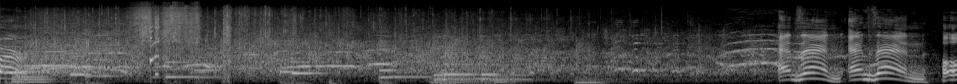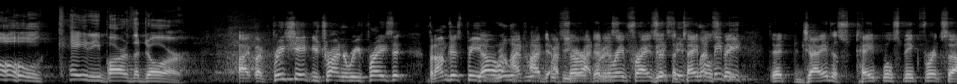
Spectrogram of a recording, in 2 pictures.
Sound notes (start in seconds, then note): 2.3 laughter; 2.7 piano riff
